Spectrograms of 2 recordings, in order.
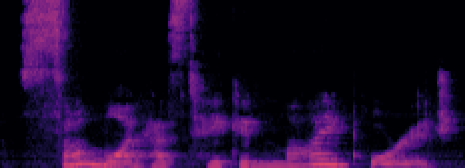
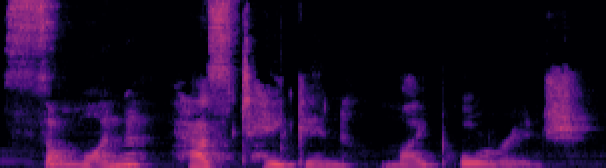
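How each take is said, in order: First: It is said in a medium-sized voice. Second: It is said in a big, deep voice.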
